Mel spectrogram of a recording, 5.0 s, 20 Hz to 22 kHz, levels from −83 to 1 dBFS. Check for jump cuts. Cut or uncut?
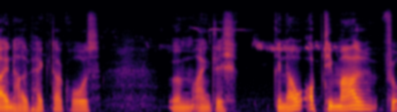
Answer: uncut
